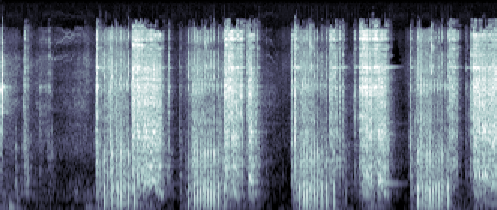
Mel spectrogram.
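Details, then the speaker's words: Garage-sale chainsaw with good compression given five quick pull-cord strokes, each a ratcheting flutter with no firing; spark plug check shows no spark. "not seeing any spark with that"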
